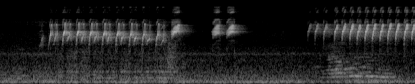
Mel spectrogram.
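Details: A flamboyan, or Javan fulvetta, sings in the lively gacor nembak ngebren nyiul style: a long run of fast, high chirps, two short bursts, then another rapid trill of evenly spaced notes.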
